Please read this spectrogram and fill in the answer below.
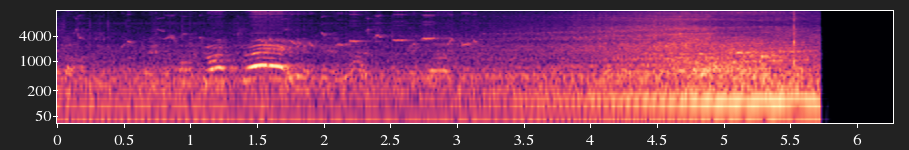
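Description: Motorcycle engine running and growing louder as the bike approaches, with spectators' voices and a loud call about a second and a half in. The sound cuts off abruptly near the end.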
